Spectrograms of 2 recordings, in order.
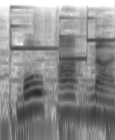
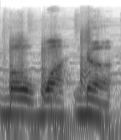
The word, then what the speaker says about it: Moana: specific I've had people tell me it is pronounced mo ah naw not mo wah yah so I have to be very particular apparently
